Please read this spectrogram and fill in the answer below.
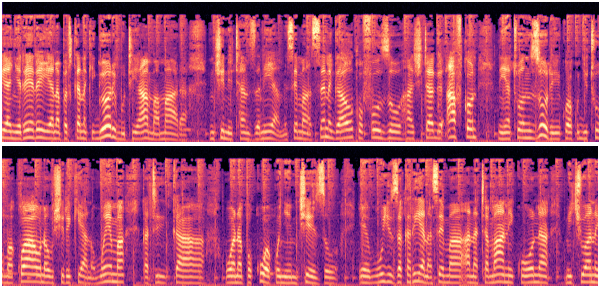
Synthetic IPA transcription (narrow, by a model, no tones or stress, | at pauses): iaɲɛɾɛɾɛjanapati̥kanakiɠɔɾiɓutiamamaɾaɲt͡ʃinitʰanzaniaːmɛsɛmasɛnɛɡalkɔfuzuɦaʃtaɡafkɔnːihatuanzuɾikwakuʄitʰumakwaɔnauʃiɾikianɔmwɛmakatikawanapɔkuakwɛɲɛm̩t͡ʃɛzɔhujuzakaɾiaːnasɛmaa̰natʰamanikuɔna | mit͡ʃuwanɔ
